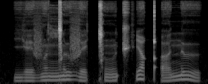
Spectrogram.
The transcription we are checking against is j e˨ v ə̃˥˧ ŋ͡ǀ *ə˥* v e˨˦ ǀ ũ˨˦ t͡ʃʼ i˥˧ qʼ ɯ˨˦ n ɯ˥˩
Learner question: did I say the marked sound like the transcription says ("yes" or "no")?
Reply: no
